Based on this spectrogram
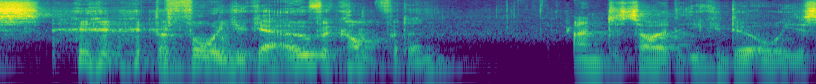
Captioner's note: chuckling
